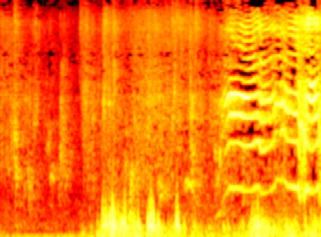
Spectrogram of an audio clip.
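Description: Water splashes as a boy kicks through a shallow pool.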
